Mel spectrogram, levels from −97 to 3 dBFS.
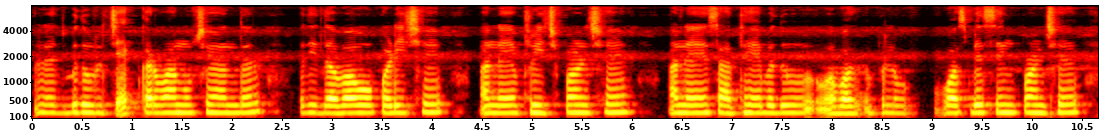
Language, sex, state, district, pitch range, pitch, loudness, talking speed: Gujarati, female, Gujarat, Valsad, 195-205 Hz, 200 Hz, -18 LUFS, 110 wpm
